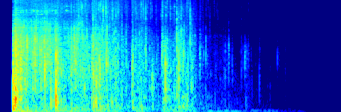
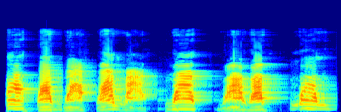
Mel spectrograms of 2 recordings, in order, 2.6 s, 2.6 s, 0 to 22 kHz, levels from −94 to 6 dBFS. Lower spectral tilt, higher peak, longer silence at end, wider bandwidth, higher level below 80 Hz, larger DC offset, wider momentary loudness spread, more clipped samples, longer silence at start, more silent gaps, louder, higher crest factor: second, -2.5 dB/octave vs -6.5 dB/octave; about the same, 0 dBFS vs 0 dBFS; first, 1.1 s vs 0.1 s; first, over 20 kHz vs 7.8 kHz; about the same, -52 dBFS vs -56 dBFS; neither; first, 16 LU vs 5 LU; neither; about the same, 0.1 s vs 0.05 s; neither; second, -27 LUFS vs -18 LUFS; first, 30 dB vs 18 dB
